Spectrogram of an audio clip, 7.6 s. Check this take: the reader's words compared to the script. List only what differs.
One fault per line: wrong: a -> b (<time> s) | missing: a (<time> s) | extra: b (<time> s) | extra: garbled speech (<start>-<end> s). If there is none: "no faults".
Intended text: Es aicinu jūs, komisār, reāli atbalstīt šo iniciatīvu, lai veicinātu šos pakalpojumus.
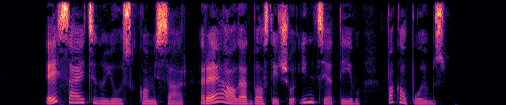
missing: lai veicinātu šos (5.4 s)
